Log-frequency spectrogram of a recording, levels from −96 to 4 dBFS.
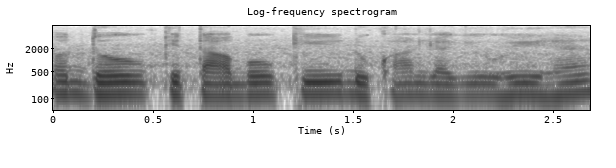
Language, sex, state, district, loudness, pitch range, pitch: Hindi, male, Uttar Pradesh, Etah, -26 LUFS, 125-135 Hz, 125 Hz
